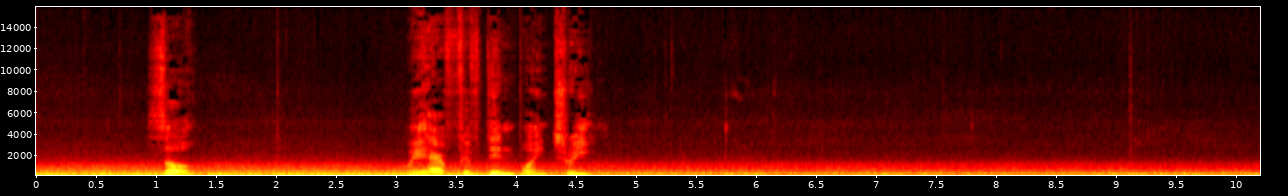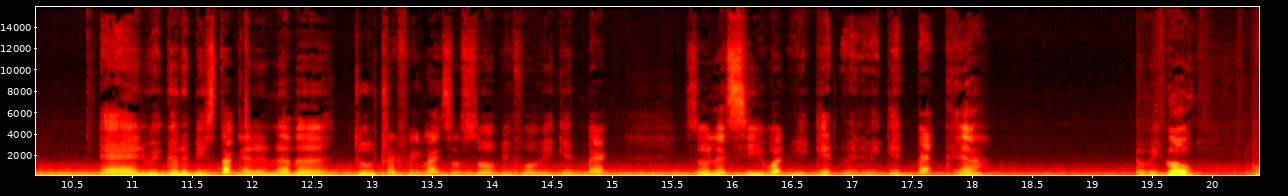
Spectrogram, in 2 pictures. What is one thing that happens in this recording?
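A middle-aged man talks calmly from the driver's seat, close by.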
